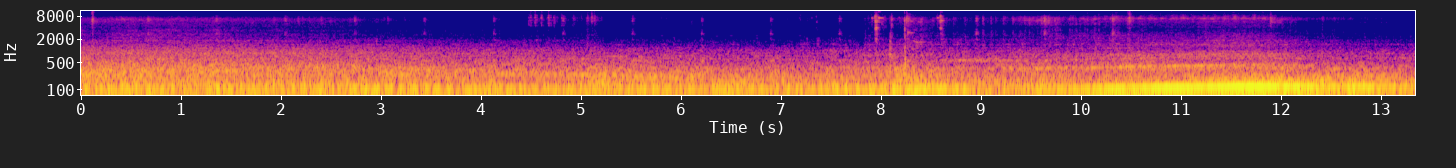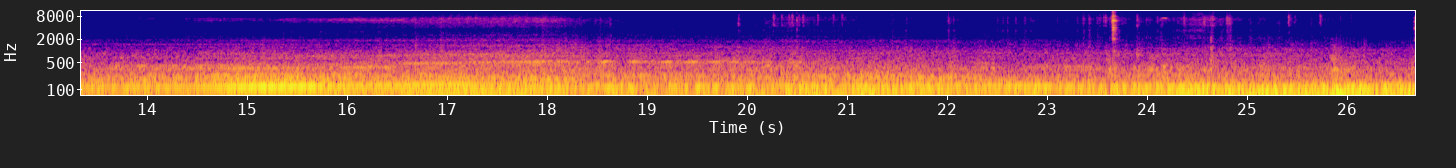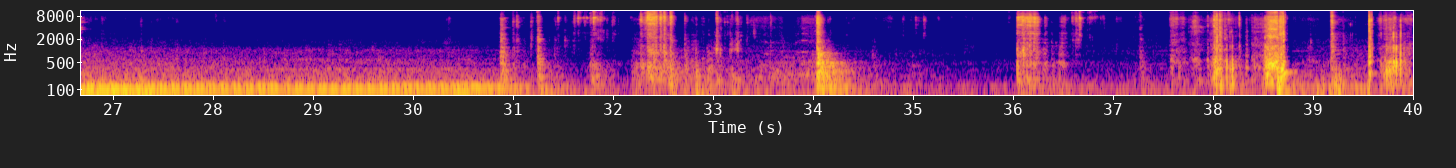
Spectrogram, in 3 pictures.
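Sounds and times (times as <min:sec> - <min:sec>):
van engine idling: 0:00.0 - 0:14.6, 0:18.2 - 0:31.5.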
